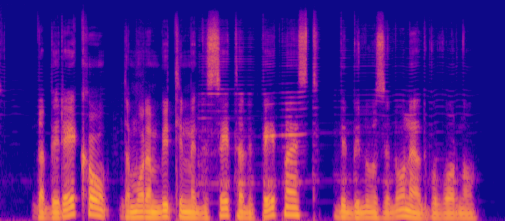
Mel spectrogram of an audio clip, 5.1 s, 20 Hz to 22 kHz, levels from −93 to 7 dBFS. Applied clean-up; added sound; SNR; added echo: neural mask model DeepFilterNet 3.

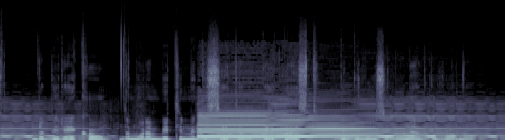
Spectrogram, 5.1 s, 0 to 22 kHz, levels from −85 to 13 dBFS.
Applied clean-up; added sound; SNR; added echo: none; Wind instrument, woodwind instrument; -5 dB; none.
